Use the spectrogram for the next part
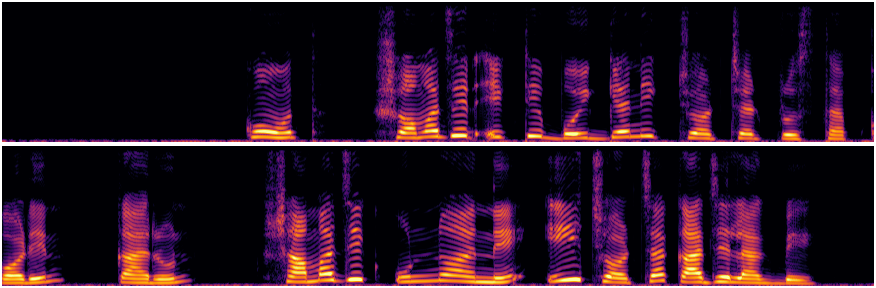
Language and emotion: Bengali, neutral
